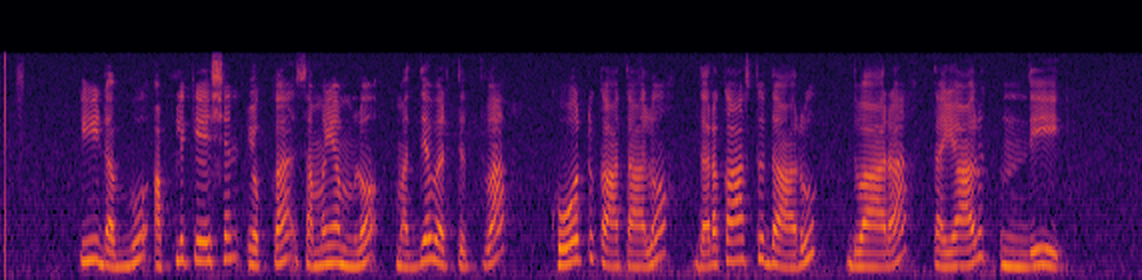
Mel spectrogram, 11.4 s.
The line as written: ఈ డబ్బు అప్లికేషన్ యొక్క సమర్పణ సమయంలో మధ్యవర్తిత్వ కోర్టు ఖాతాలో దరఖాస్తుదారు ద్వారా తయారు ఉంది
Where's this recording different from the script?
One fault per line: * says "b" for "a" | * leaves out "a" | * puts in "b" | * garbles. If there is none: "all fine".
* leaves out "సమర్పణ"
